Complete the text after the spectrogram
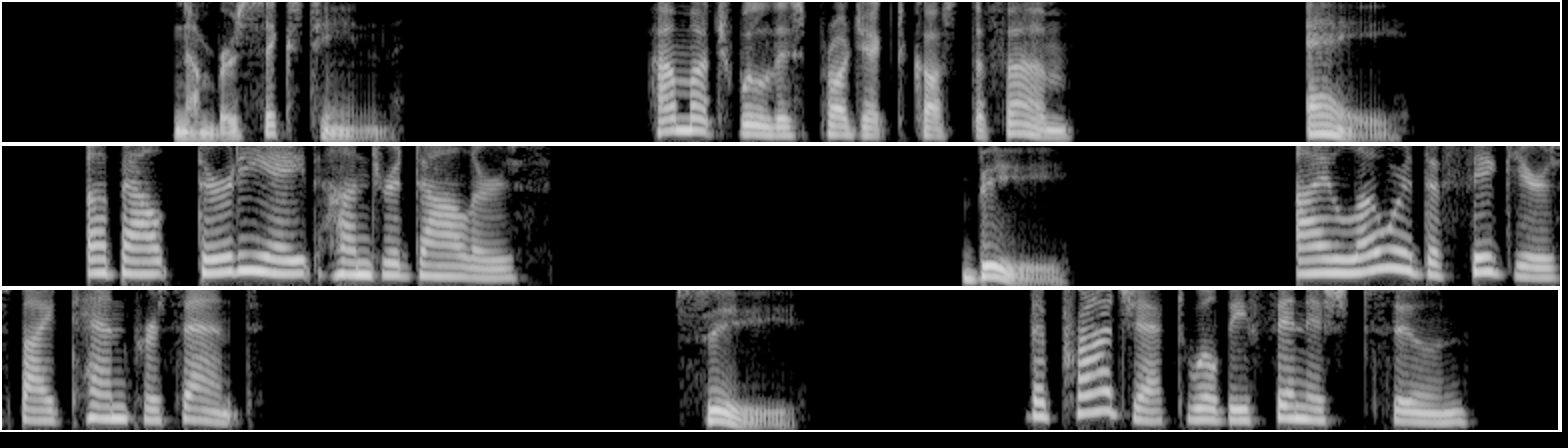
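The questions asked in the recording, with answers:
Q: How much will this project cost the firm?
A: A: About $3,800.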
